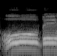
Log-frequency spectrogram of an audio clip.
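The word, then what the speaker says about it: 欧米: 구음이라는 건 발음은 오배 한다고.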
